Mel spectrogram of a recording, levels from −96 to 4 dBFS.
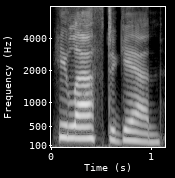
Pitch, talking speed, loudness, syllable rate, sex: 210 Hz, 155 wpm, -15 LUFS, 4.8 syllables/s, female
